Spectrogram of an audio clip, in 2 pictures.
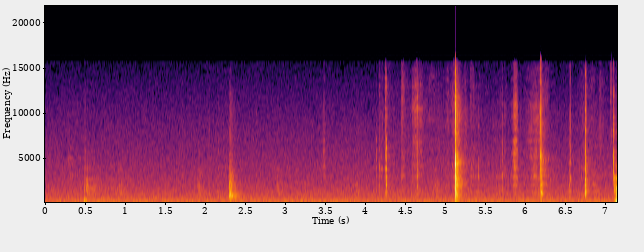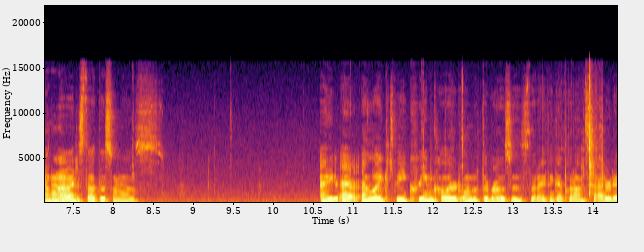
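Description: A sticker is peeled and pressed down with soft paper crinkles.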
